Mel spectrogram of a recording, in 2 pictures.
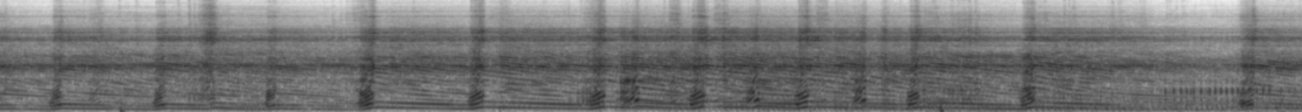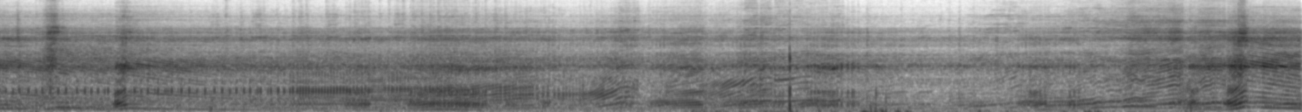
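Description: Motocross bike engines revving in quick repeated blips, each a rising whine, more than one a second; after about ten seconds the blipping gives way to a less regular mix of engines running.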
